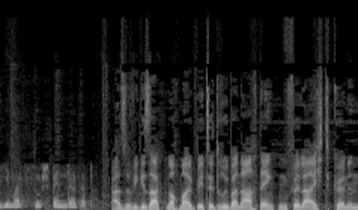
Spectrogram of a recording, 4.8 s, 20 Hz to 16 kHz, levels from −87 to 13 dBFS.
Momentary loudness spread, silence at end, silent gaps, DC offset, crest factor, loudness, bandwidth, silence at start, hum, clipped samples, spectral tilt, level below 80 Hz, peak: 11 LU; 0 s; none; under 0.1%; 16 dB; -25 LUFS; 14.5 kHz; 0 s; none; under 0.1%; -6 dB/octave; -54 dBFS; -8 dBFS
